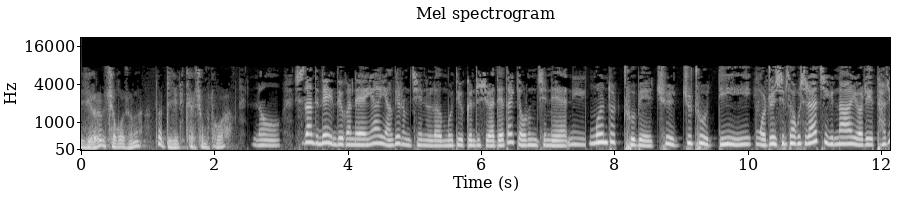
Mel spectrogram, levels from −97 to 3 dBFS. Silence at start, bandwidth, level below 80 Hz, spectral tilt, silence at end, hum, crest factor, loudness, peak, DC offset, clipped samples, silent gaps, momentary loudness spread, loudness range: 0 s; 8 kHz; -38 dBFS; -6.5 dB/octave; 0 s; none; 16 dB; -17 LUFS; 0 dBFS; under 0.1%; under 0.1%; none; 7 LU; 4 LU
